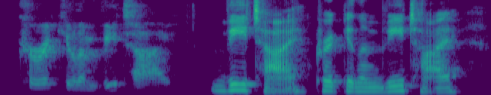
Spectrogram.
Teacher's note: So the overall stress on the phrase, the main stress is on the vitae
